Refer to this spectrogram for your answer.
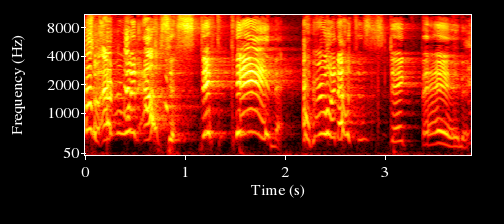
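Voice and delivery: high, laughing disbelief. Real, not acted.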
